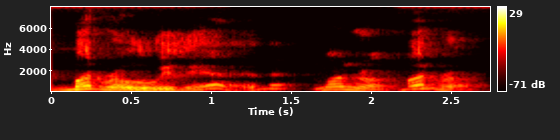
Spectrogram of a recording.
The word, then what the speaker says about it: Monroe: Monroe, with an accent on the Mon.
